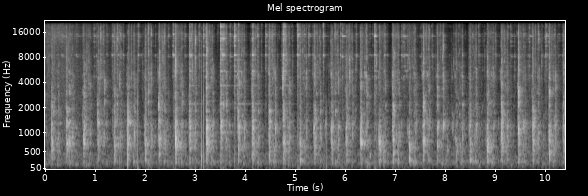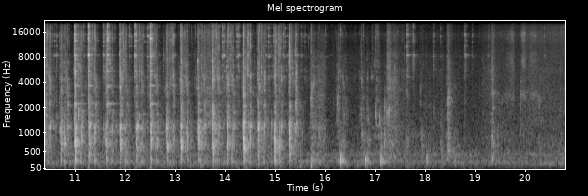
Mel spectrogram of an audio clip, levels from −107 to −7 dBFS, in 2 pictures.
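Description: Everyday sound carrying loud pops at 1.66 to 1.88 s and 3.13 to 3.20 s (each a double pop, up to about 25 dB above the signal), then single pops at 5.62 to 5.64 s and 14.42 to 14.44 s (about 20 dB). Each is likely a voltage pulse from a plug, switch, static or driver glitch. The sound runs on beneath each thump with no gap, unlike a dropout click.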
